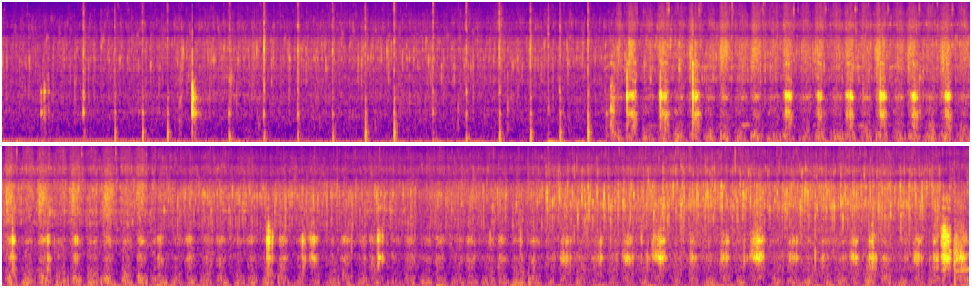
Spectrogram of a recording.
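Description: Oil sizzling steadily as ingredients drop into it for a rohu fish curry, with a run of sharp clicking stirs and scrapes through the middle and a louder, denser crackle building toward the end; no talking.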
